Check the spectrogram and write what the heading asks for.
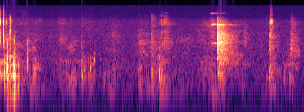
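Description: Light handling noise of fabric and a cloth tape measure being laid out. There are a few small clicks and knocks at the start, a brief rustle about four seconds in, and one sharp click near the end.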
